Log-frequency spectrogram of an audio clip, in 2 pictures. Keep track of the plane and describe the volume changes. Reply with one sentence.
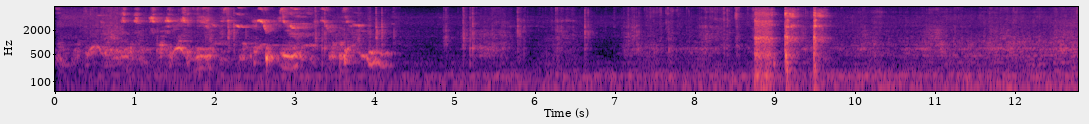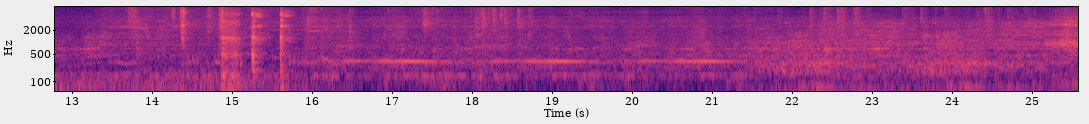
The loudness of the plane goes up.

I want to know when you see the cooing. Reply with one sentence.
The cooing can be heard from 0.0 to 4.2 s, from 13.2 to 18.8 s and from 22.1 to 25.2 s.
